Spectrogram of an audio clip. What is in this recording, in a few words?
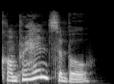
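"comprehensible", English, British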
